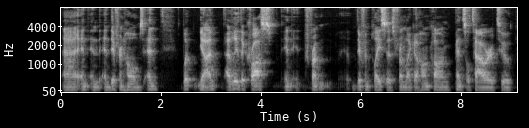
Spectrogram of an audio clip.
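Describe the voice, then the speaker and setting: A man's voice: low voice, level tone, measured pace. A man from the Netherlands, a guest author, answering interview questions in a hesitant way with many restarts and small laughs. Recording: roomy echo.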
